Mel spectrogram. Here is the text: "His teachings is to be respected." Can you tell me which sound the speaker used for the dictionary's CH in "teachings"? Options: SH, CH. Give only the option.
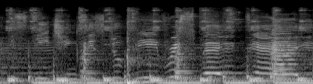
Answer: CH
